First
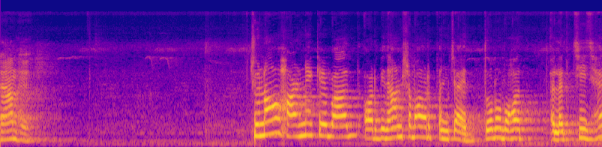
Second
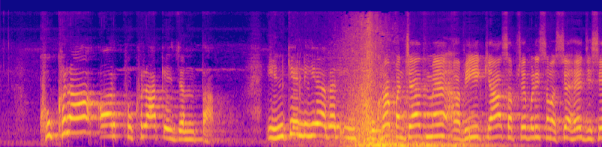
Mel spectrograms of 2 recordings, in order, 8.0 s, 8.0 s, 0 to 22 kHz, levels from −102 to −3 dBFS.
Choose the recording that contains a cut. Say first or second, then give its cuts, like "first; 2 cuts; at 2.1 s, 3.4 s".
second; 1 cut; at 4.8 s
